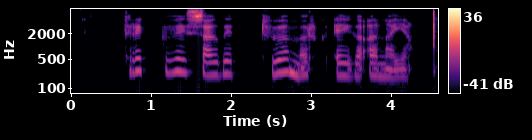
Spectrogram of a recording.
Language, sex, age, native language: Icelandic, female, 50-59, Icelandic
